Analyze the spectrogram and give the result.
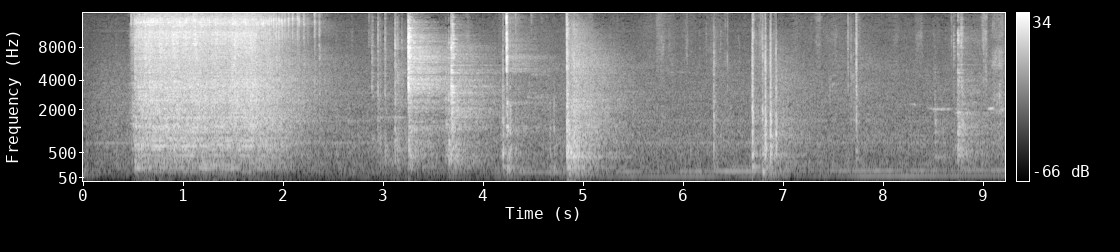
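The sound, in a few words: undoing 10mm bolts on Honda CR-V air box bracket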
